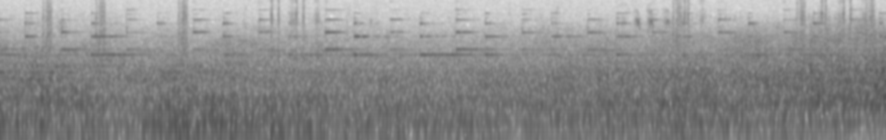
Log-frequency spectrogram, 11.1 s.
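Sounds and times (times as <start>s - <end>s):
distant train rumble: 0.0s - 11.0s
sharp clicks: 3.4s - 3.9s, 8.4s - 8.8s, 10.0s - 11.0s.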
